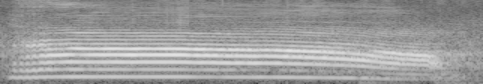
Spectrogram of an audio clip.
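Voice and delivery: "राम" with the final vowel stretched very long and held; long drawn-out vowel. Shown as a demonstration. Teacher showing students the long vowel mark: "राम" stretched very long. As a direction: draw out "राम" as one long sustained sound. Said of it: "दीर्घ उच्चारण चिन्ह से खुदा बताया".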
